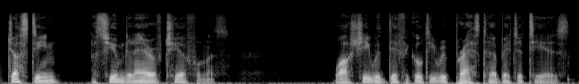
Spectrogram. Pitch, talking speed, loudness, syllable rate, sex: 90 Hz, 145 wpm, -20 LUFS, 6.3 syllables/s, male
